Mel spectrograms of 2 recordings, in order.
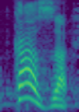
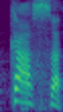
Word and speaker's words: casa: Sendo assim, uma palavra como essa, nós nunca vamos pronunciar como casa, e sim será caça.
